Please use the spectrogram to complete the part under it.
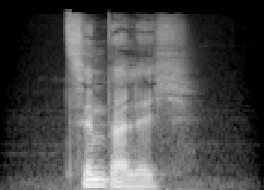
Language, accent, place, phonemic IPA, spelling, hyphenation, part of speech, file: German, Germany, Berlin, /ˈt͡sɪmpɐlɪç/, zimperlich, zim‧per‧lich, adjective, De-zimperlich.ogg
- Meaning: 1. squeamish 2. prissy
